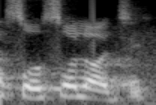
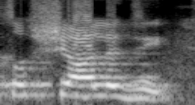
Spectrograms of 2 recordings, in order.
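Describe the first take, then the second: First: सोशियोलॉजी said as "sosiology" with a plain s; सोशियोलॉजी pronounced so-so-lo-ji, no sh sound; one regional pronunciation. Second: सोशियोलॉजी said as "soshiology" with a sh; सोशियोलॉजी pronounced so-shi-a-lo-ji with sh; another regional pronunciation. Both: Shown as a demonstration. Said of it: "कोई बोलता है".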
